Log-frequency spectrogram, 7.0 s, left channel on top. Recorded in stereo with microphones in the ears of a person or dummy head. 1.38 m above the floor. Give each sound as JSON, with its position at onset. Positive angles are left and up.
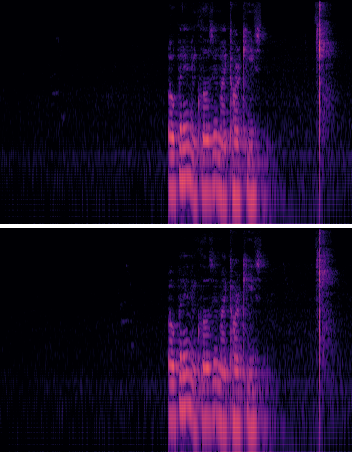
{"t": 3.4, "sound": "keys jangling", "side_deg": 10, "distance_m": 0.6}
